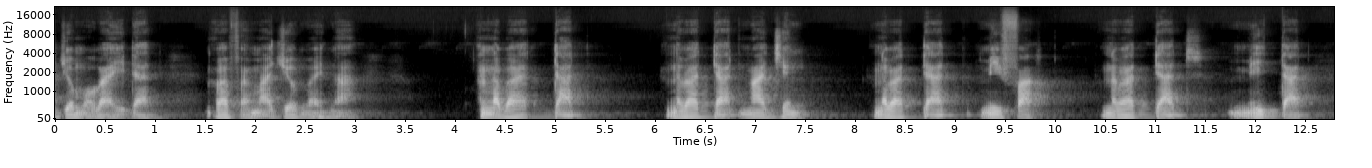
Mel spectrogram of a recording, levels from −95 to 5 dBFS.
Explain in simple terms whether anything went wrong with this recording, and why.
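No audible technical faults here.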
